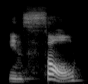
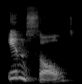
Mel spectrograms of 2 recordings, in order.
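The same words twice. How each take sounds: First: The stress is on the second syllable. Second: The stress is on the first syllable. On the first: It is used as a verb. "When they are verbs, we stress the second syllable" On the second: It is used as a noun. "when these words are nouns, we stress the first syllable"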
